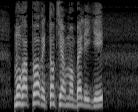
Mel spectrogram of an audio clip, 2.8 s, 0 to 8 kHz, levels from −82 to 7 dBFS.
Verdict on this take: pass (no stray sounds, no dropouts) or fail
pass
